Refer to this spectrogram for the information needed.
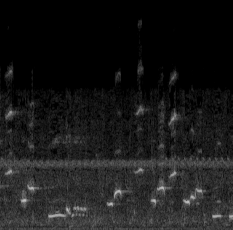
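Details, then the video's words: White-rumped shama singing for songbird training (masteran): clear, pure whistled notes jumping between high and lower pitches in quick succession, about ten short phrases in three seconds. "Masteran Murai Batu Full Isian"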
